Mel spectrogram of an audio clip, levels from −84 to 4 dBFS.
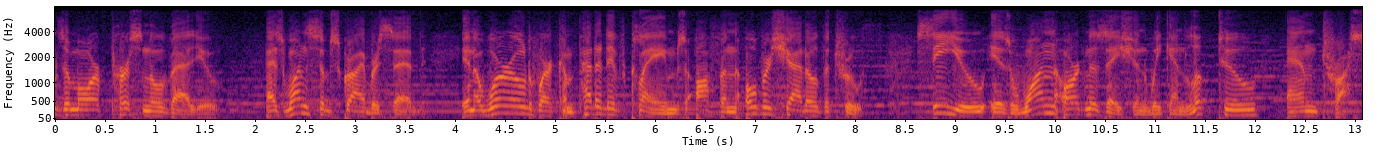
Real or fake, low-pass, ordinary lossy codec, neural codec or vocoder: real; 7.2 kHz; Opus, 32 kbps; none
